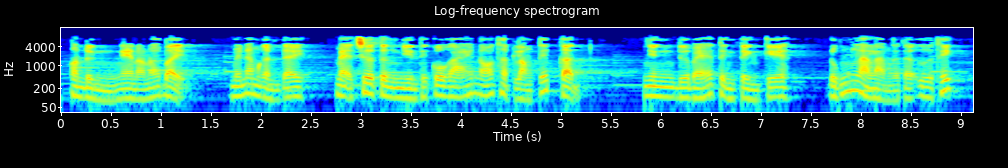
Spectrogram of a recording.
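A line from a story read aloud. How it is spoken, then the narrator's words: Smiling woman. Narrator (Vietnamese): bà mỉm cười nói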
